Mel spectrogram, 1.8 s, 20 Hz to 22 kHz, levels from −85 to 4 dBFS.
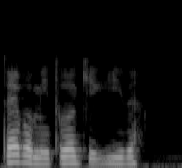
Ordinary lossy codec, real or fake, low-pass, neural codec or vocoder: none; real; 5.4 kHz; none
